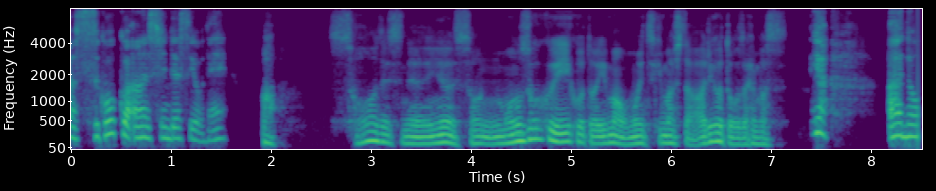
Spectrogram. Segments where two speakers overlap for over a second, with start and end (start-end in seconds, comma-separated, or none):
none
